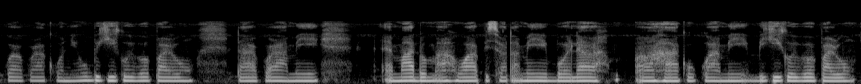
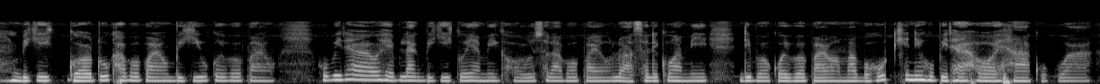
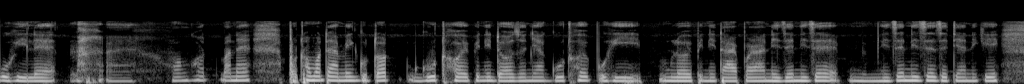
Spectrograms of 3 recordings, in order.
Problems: continuous background conversations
